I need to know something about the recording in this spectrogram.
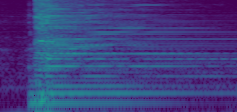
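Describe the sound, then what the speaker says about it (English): A strummed chord rings out on an acoustic guitar whose strings buzz against the frets. It begins with a sharp attack, then sustains and slowly decays on its own. "If your acoustic guitar sounds like this,"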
